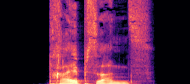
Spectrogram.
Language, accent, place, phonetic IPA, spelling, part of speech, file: German, Germany, Berlin, [ˈtʁaɪ̯pzant͡s], Treibsands, noun, De-Treibsands.ogg
- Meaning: genitive singular of Treibsand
